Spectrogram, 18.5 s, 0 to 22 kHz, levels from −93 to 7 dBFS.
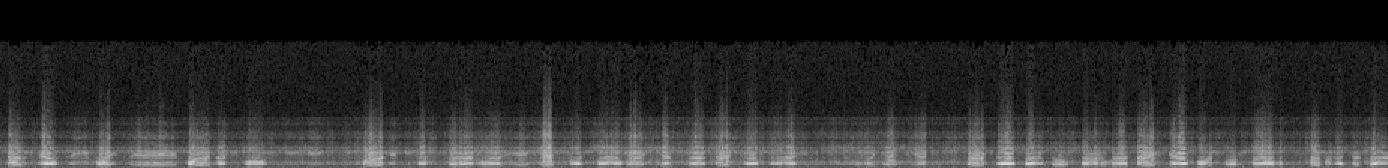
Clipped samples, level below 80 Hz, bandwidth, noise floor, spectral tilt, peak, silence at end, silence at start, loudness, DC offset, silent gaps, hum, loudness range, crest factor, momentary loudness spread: under 0.1%; -56 dBFS; 8.8 kHz; -42 dBFS; -3 dB/octave; -4 dBFS; 0 s; 0 s; -23 LUFS; under 0.1%; none; none; 5 LU; 18 dB; 17 LU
